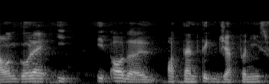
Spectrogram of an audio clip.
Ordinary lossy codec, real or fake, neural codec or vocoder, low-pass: none; real; none; none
